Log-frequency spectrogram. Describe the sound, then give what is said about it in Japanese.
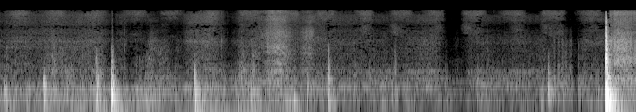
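Soft, sporadic crinkling of a paper bag being slowly lifted, quiet rustles and small crackles scattered over several seconds, then a sharper, louder crumple near the end. No voices. “ほーら、少しずつ持ち上げてるわよ。”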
